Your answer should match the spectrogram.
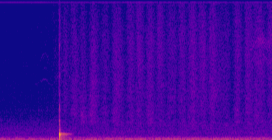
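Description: A single sharp wet plop about a second in, then a run of soft, quick rubbing strokes of soap being scrubbed into wet hair.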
